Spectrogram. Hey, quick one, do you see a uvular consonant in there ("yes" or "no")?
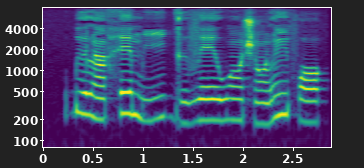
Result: no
